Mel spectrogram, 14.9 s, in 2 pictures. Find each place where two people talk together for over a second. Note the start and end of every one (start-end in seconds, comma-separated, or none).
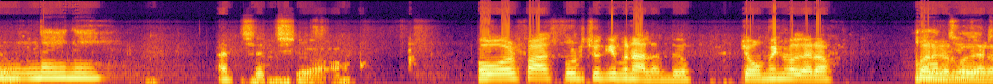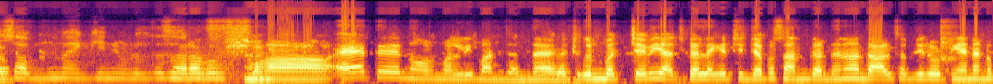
none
